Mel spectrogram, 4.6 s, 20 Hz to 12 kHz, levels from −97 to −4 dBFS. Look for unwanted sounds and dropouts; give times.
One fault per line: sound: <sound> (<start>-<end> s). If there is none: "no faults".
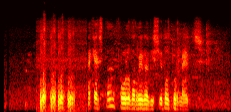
sound: laugh (0.8-1.5 s)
